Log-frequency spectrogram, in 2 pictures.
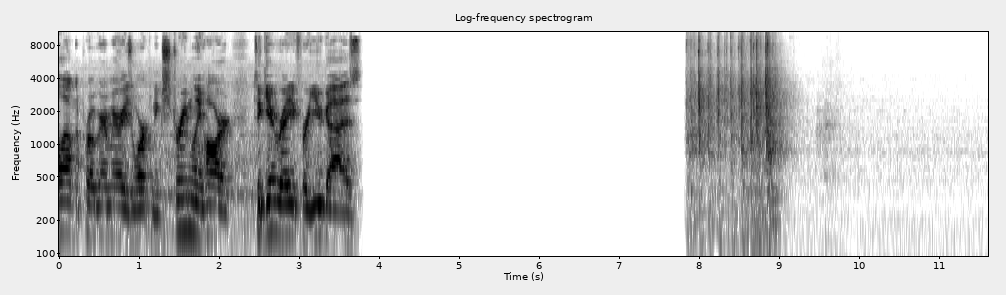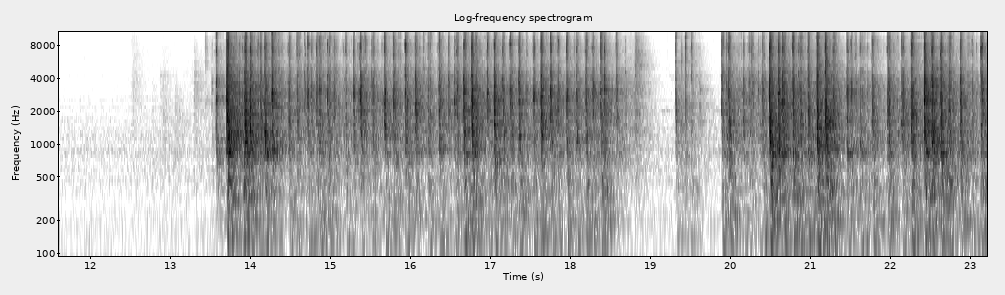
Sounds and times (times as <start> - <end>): Typewriter: 7.8 - 9.2, 13.5 - 23.2.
